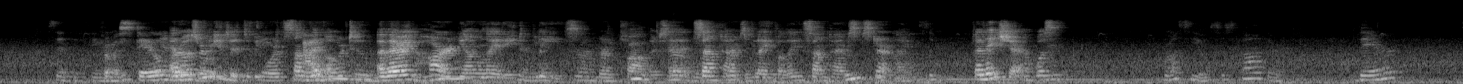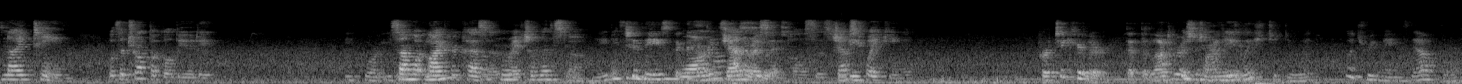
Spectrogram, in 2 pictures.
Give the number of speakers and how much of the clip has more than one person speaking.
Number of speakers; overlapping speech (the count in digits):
3, about 49%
